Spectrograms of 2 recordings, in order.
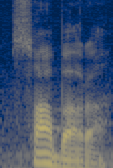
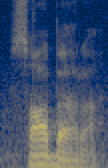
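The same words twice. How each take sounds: The two takes are said the same way.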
